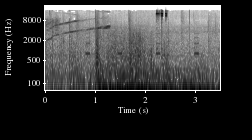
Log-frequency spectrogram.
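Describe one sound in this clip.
An explosion booms nearby.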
